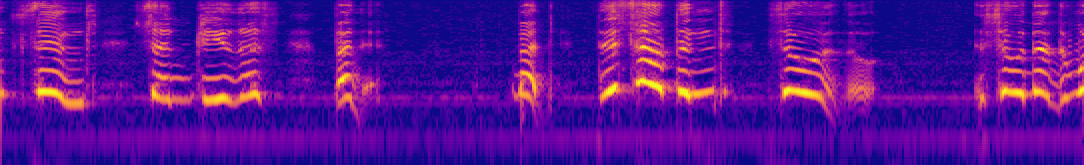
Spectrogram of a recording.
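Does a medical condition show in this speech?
Yes: quadriplegic cerebral palsy.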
